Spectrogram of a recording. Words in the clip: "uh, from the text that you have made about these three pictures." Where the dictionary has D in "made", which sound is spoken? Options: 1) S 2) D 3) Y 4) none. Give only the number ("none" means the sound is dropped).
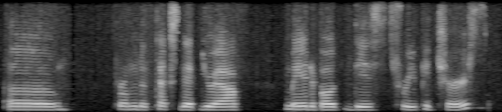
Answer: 2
